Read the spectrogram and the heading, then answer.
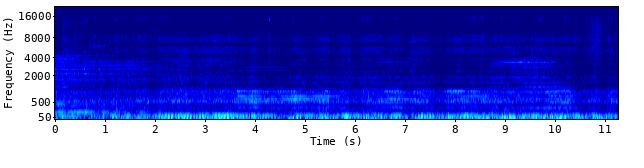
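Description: A steady, heavy low rumble fills the scene inside a moving Amtrak passenger train travelling from New Orleans to Tucson in the evening, with a continuous mechanical drone and faint higher tonal whines riding over it. No one speaks.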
